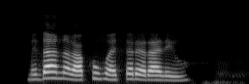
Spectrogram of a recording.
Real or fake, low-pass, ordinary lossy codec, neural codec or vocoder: fake; 10.8 kHz; none; codec, 24 kHz, 0.9 kbps, WavTokenizer, large speech release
